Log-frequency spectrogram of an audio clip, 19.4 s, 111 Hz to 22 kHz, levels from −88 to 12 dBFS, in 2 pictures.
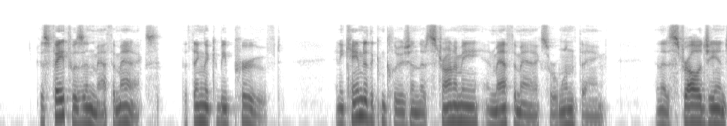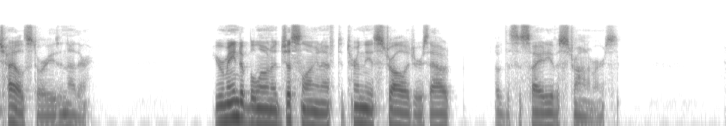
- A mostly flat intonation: No, average, 4.4 semitones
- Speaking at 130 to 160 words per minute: Yes, average, 145 wpm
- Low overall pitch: Yes, low, 110 Hz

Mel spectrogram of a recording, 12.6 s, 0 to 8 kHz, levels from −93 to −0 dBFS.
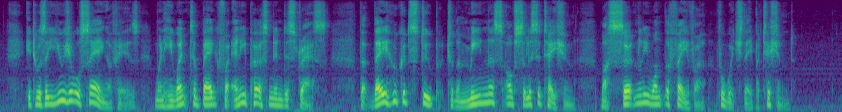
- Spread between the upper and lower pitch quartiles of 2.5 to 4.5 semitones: No, average, 5.3 semitones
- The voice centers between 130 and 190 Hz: Yes, medium, 140 Hz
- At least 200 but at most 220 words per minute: No, average, 170 wpm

